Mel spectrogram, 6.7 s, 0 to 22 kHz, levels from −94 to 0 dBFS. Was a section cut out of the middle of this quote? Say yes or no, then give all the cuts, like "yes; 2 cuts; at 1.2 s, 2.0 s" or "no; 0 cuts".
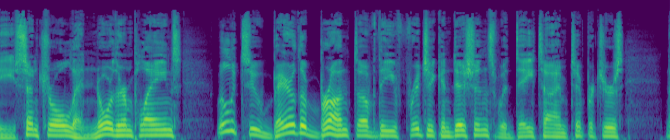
yes; 1 cut; at 2.4 s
